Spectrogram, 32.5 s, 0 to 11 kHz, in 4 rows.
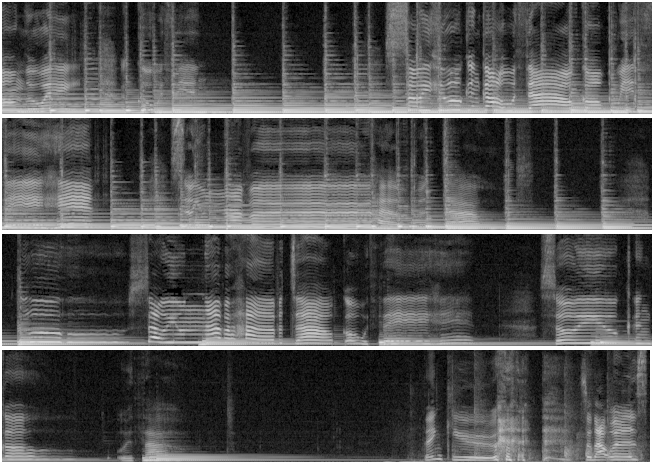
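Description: A woman singing with strummed ukulele accompaniment. The singing stops about 25 seconds in, and a final ukulele chord is struck and rings out, fading over the last few seconds.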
